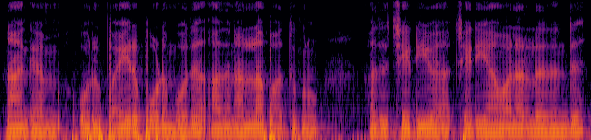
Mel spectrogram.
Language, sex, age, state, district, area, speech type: Tamil, male, 18-30, Tamil Nadu, Erode, urban, spontaneous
